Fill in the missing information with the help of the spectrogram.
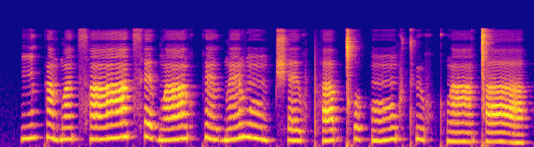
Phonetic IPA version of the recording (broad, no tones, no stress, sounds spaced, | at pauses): i l k ã b ã t͡sʰ ãː t͡sʰ ɛ ɡʷ ãː xʷ k ɛ̃ l b ɛ̃ v õː b t͡ʃʰ ɛː xʷ pʰ a b ǀʰ o k õː xʷ tʰ ʉ xʷ kʷʰ ãː ǀ a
